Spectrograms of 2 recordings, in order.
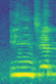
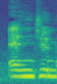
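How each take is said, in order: First: "इंजन" starting with ih: IN-jan; slow "इंजन" with an i first; mispronounced engine. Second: "इंजन" starting with eh: EN-jin; right "इंजन", short e first; correct engine. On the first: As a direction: show the wrong "इंजन", opening like "in". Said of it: "ये इंजन नहीं होता". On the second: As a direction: model "इंजन" opening like "en". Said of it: "ये इंजन होता है". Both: Shown as a demonstration.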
